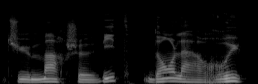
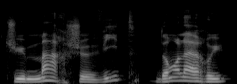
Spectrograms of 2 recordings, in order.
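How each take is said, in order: First: Slow repeat. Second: Slow model sentence. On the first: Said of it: "on dit rue". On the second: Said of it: "Marcher avec tu". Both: Shown as a demonstration.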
